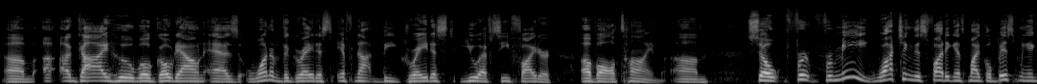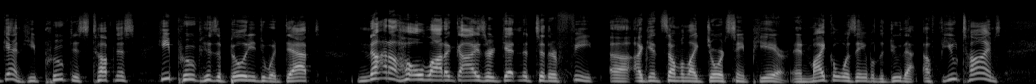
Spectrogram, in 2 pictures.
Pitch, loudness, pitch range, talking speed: 160 Hz, -31 LUFS, 145-190 Hz, 210 wpm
